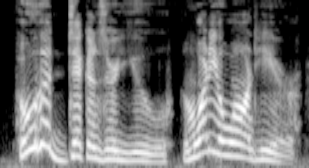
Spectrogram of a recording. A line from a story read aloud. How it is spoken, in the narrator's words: he demanded, in his great resounding voice, with a fierce scowl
